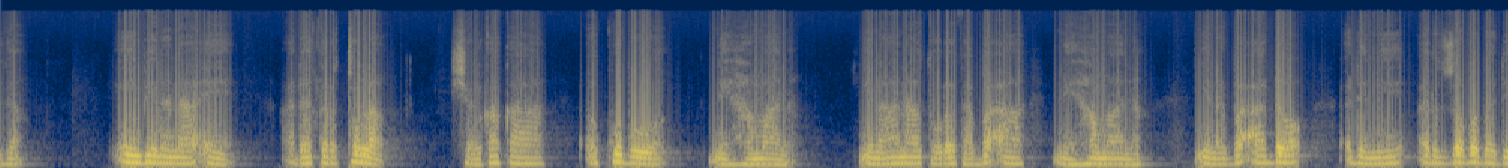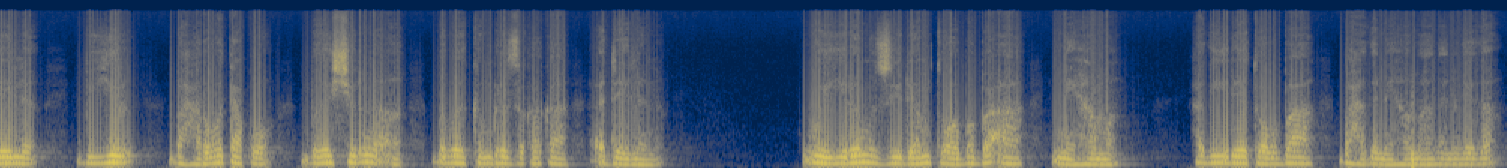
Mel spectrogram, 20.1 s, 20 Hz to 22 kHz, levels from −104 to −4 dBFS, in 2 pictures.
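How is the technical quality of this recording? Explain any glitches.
The recording has two problems: a constant buzz with sped-up speech from start to finish, and two loud pops near the middle and end.

The block size mismatch (truncated) runs throughout. One stage hands over longer chunks than the next one reads, so the tail of each chunk gets dropped. You hear a 100 Hz buzz at that block rate, and the speech runs about 1.09 times fast while keeping roughly its normal pitch.

There are two loud pops, at 7.58 to 7.60 s and 19.46 to 19.49 s. Each is a single sharp click, around 10 dB above the speech for the first and about 15 dB for the second, and the talking carries on underneath. They're likely from a voltage spike such as a plug, switch, static or driver glitch.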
